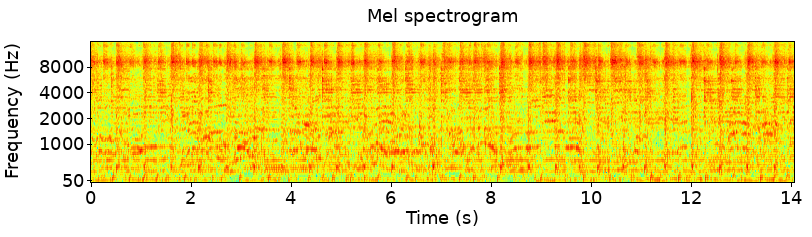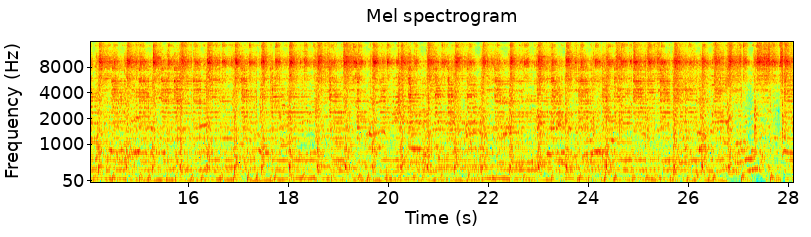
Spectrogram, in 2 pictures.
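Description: Live gospel band playing an up-tempo praise song, with drums keeping a steady beat and singing over the music.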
